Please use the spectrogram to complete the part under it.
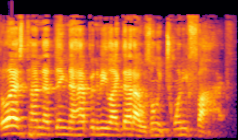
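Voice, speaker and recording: Talking fast in a high, slightly bright voice, a thirty-something New Yorker shares earnest testimony as a recovery meeting speaker, restarting and repeating phrases, with the meeting room adding reverb.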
